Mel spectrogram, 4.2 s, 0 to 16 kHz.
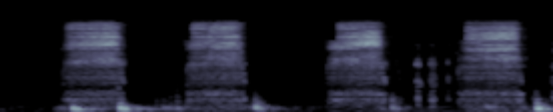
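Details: Barn owlets in a nest box, sharing a vole at night around 2 am on 27 March 2024; four loud, harsh, hissing screeches, each about half a second long, with a few soft clicks and shuffling noises between them.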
